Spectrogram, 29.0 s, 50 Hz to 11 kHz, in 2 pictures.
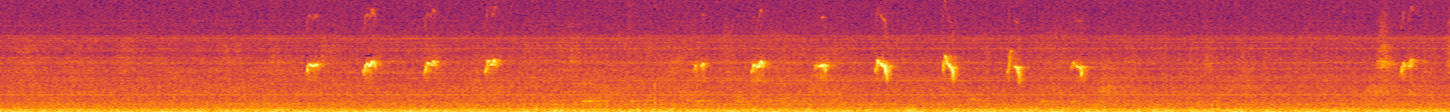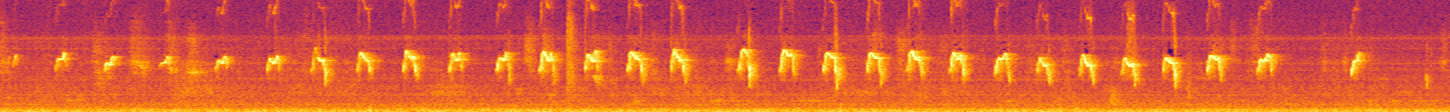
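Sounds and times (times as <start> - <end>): duckling peeping: 3.0 - 5.1, 6.9 - 11.0, 13.8 - 29.0.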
